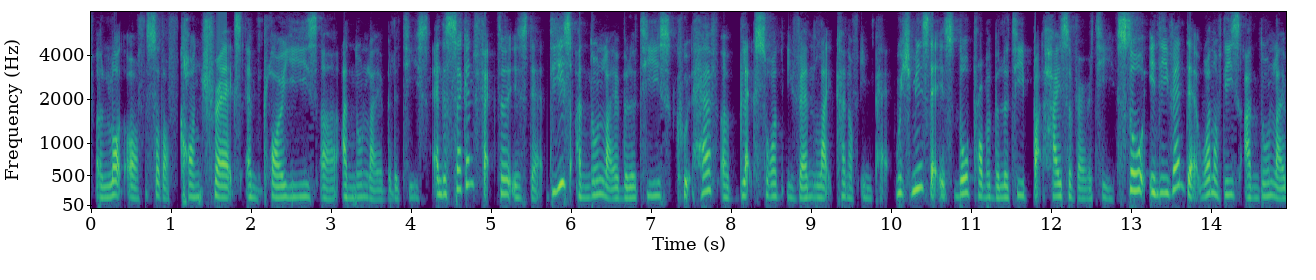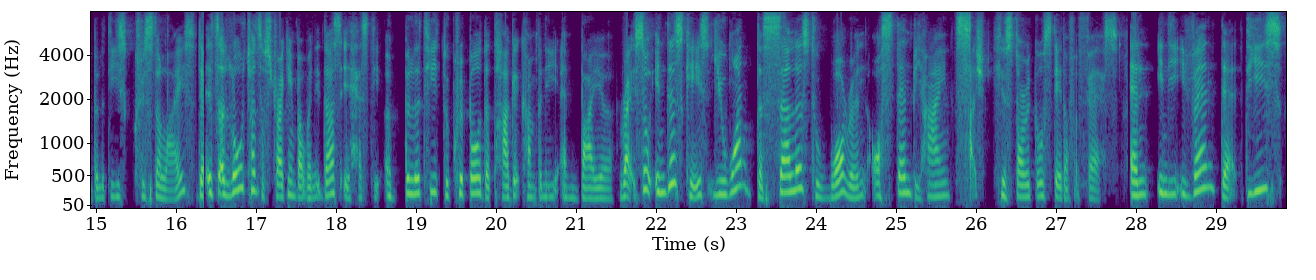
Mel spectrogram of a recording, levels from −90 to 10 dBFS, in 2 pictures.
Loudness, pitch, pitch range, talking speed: -17 LUFS, 195 Hz, 170-230 Hz, 190 wpm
